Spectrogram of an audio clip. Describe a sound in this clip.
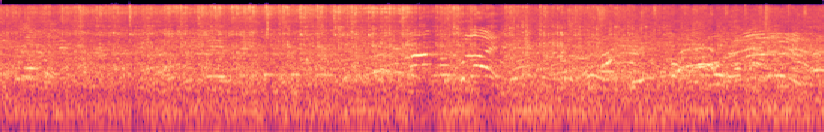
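Old car engines rumble as cars roll slowly past.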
